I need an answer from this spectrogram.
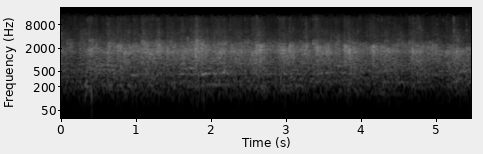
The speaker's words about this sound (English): Why don't you just lift him up with a hand clap of praise tonight as you're seated.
